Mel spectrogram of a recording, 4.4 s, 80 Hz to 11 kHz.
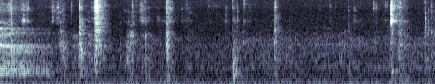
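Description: A few faint, sharp clicks and light rattles of plastic 4-pin drive power connectors and their cables being handled inside an open computer case.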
